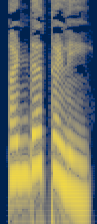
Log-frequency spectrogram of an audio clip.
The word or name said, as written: ಅಡ್ಡದೊಲೆ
